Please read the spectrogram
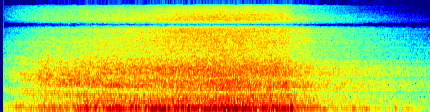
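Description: Logo-intro whoosh sound effect: a noisy swell with a deep rumble underneath that builds over the first second, holds, then fades out from about three seconds in.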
